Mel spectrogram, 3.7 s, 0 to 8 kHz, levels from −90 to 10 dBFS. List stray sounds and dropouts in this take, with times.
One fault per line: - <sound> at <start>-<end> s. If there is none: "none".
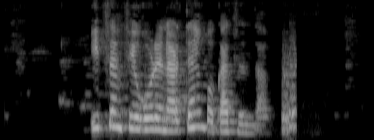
- laugh at 2.8-3.0 s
